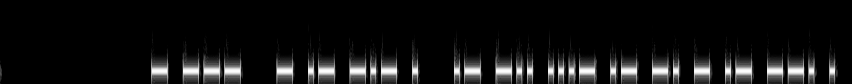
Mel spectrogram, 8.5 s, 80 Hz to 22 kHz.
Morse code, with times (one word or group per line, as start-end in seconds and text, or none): 1.5-2.4 TO
2.8-4.2 TAKE
4.5-8.4 ADVANTAGE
